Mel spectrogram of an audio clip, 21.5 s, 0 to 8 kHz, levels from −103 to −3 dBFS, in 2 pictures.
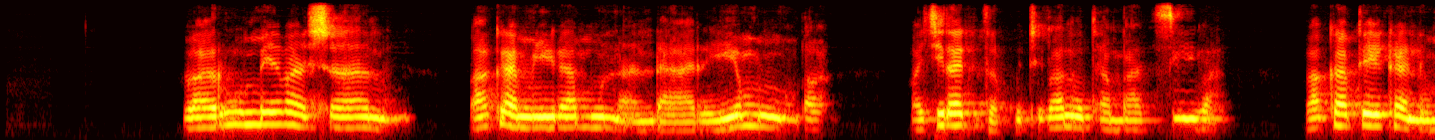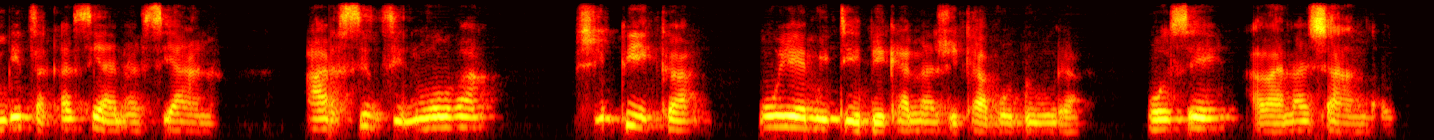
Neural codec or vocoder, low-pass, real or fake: codec, 24 kHz, 3 kbps, HILCodec; 7.2 kHz; fake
